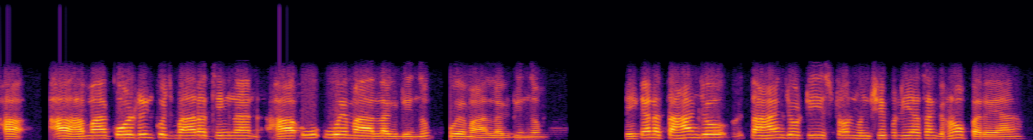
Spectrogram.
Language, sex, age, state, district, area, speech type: Sindhi, male, 45-60, Uttar Pradesh, Lucknow, rural, conversation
